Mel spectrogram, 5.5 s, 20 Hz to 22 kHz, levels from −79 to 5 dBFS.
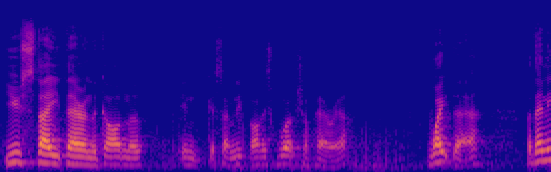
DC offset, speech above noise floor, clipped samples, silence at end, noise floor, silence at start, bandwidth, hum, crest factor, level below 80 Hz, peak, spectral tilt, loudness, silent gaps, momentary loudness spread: under 0.1%; 33 dB; under 0.1%; 0 s; -63 dBFS; 0.05 s; 16 kHz; none; 22 dB; -78 dBFS; -8 dBFS; -4.5 dB/octave; -29 LUFS; none; 24 LU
